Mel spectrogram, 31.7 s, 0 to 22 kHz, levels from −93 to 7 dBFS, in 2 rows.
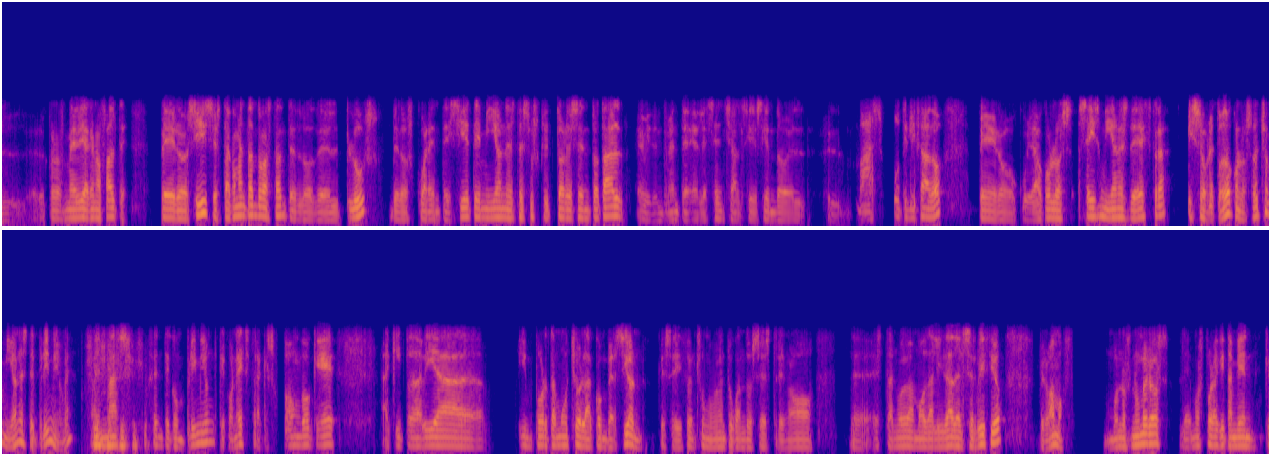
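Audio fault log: Throughout, Opus voice compression: the speech runs through the SILK coder in narrowband, with nothing above about 4.4 kHz, so it comes out muffled, hoarse and a bit robotic. That heavy, coarse-sounding excitation points to a bitrate around 6 kbps.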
